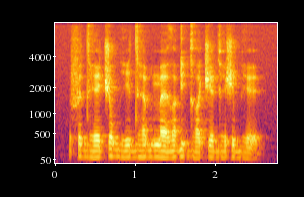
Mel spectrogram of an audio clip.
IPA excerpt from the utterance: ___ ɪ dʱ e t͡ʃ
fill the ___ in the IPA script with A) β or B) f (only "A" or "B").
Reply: B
